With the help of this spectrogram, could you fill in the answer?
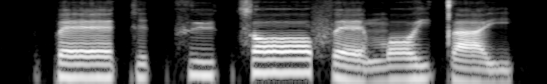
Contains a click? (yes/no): no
